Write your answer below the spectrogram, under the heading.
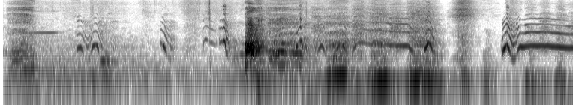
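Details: Pug puppy making sounds while asleep and dreaming: short high whimpers and squeaky whines rising and falling, scattered among soft snuffles and breathy noises, with a few sharper yips.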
